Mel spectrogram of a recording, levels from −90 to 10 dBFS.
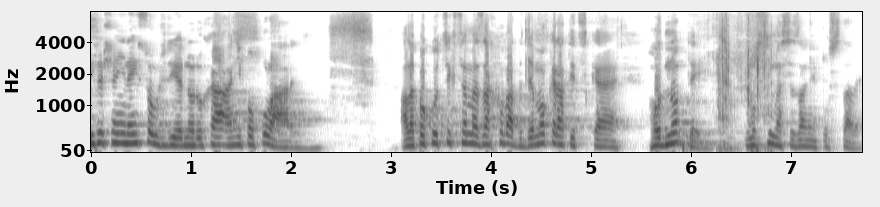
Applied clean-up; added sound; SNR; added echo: classical method log-MMSE.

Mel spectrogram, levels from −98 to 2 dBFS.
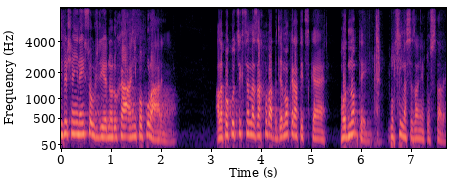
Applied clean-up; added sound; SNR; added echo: neural mask model RNNoise.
